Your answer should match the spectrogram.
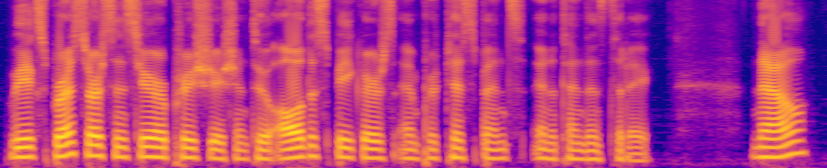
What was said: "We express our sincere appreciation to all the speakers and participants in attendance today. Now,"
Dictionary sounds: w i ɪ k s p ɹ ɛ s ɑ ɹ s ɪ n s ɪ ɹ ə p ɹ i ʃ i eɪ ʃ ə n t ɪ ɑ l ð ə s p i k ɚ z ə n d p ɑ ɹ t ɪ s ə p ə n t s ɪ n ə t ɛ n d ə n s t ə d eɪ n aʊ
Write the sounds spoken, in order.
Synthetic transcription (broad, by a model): w i ɪ k s p ɹ ɛ s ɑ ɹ s ɪ n s ɪ ɹ ə p ɹ i ʃ i eɪ ʃ ə n t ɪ ɑ l ð ə s p i k ɚ z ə n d p ɑ ɹ t ɪ s ə p ə n t s ɪ n ə t ɛ n d ə n s t ə d eɪ n aʊ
